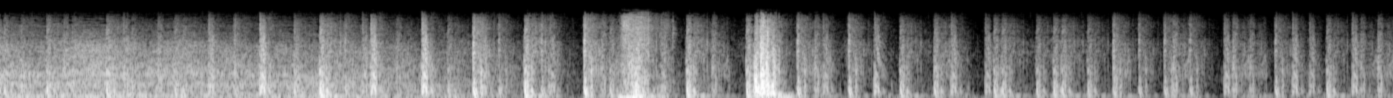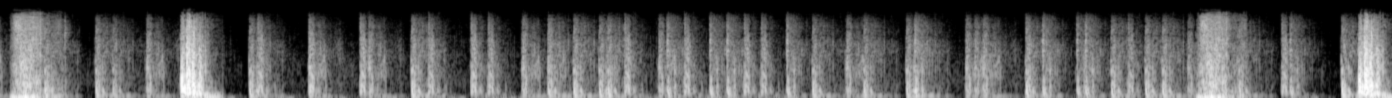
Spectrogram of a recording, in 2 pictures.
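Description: Quick footsteps run over grass and dirt.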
